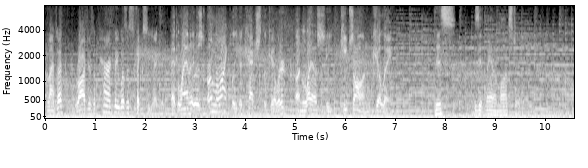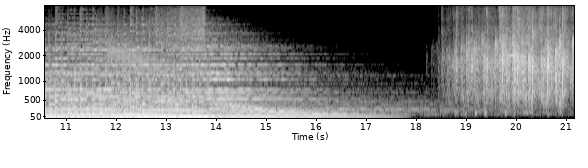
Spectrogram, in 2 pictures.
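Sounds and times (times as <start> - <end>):
speech: 0.0 - 7.2, 7.8 - 9.8
music: 0.0 - 21.1
crowd applause: 18.3 - 21.1.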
